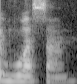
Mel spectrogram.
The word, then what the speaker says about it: voisins: Ils son tes voisins. Ellos son tus vecinos. Tes voisins. ¿Qué pasa acá? Acá ya tenemos una palabra plural, voisin. No pronunciamos la última S, no la pronunciamos, pero sabemos que hace referencia a vecinos.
